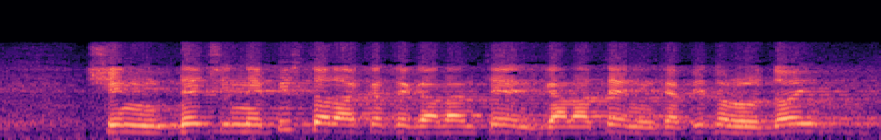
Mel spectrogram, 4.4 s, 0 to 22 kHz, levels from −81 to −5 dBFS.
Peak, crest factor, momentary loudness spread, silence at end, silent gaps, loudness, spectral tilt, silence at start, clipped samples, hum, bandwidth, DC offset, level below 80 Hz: -2 dBFS; 18 dB; 3 LU; 0 s; none; -21 LUFS; -3.5 dB/octave; 0 s; under 0.1%; none; 7.6 kHz; under 0.1%; -60 dBFS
